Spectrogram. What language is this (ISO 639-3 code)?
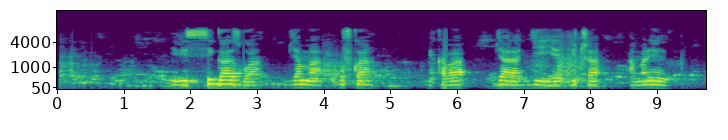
kin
